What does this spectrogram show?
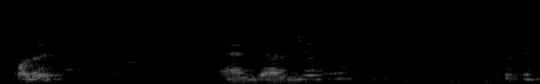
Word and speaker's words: pollo: Italian is pronouncing the L, pollo, and Germany?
